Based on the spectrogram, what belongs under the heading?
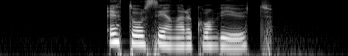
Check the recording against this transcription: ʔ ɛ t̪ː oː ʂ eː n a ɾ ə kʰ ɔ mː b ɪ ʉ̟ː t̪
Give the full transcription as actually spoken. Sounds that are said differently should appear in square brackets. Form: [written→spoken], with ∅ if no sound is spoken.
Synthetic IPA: ʔ ɛ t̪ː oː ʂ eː n a ɾ ə kʰ ɔ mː [b→v] ɪ ʉ̟ː t̪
